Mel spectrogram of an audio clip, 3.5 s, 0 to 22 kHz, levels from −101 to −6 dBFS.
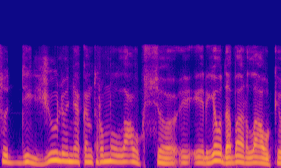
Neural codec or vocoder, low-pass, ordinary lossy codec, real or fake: codec, 16 kHz, 4 kbps, X-Codec, HuBERT features, trained on LibriSpeech; 7.2 kHz; AAC, 64 kbps; fake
